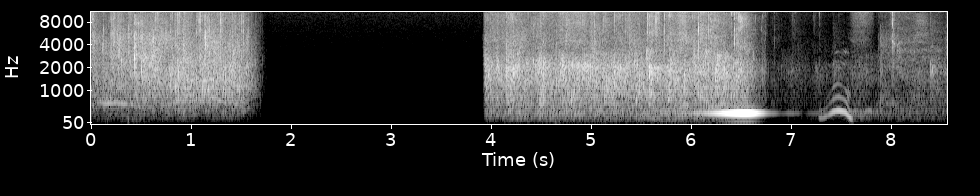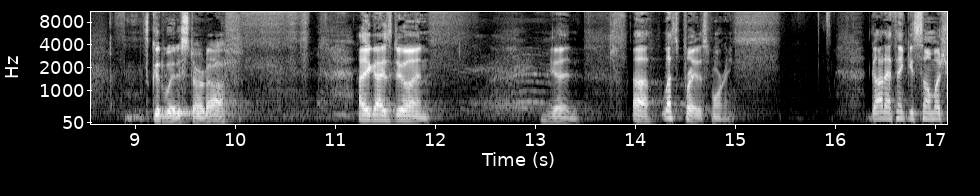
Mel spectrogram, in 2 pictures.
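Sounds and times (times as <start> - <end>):
audience applause welcoming a pastor: 0.0 - 1.7, 3.9 - 6.4
loud tonal ping: 6.0 - 6.8
warbling tone: 6.0 - 6.8
speech: 9.2 - 10.1, 11.2 - 12.0, 13.1 - 15.2, 16.4 - 17.1.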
